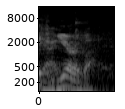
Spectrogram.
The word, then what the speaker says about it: Uruguay: Or, as you say it in English, Uruguay. – Oh, I like Uruguay much better.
